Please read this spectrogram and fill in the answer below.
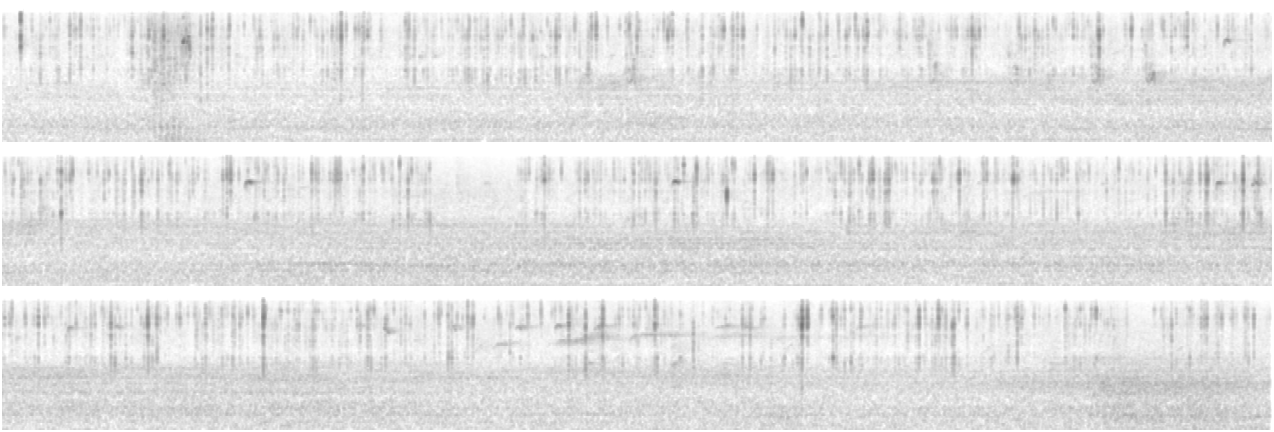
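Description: A small animal feeding on nuts at a window feeder: a fast, irregular scatter of faint clicks and scratches over a low steady hum.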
